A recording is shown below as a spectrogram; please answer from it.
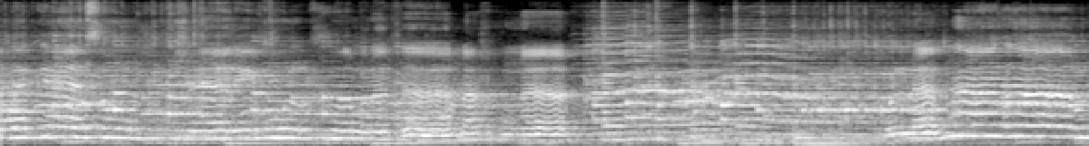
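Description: An Arabic orchestra playing a classical Arabic song, with a male voice singing long, held, wavering lines over it.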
